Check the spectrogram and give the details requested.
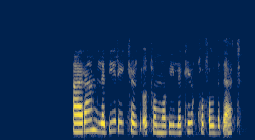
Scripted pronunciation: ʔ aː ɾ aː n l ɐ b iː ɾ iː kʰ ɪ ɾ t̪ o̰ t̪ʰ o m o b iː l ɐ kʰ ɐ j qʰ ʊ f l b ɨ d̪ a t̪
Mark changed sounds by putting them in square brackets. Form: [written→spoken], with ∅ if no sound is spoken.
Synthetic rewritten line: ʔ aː ɾ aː [n→m] l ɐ b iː ɾ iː kʰ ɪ ɾ [t̪→d̪] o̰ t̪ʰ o m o b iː l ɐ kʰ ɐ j qʰ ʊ f l b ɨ d̪ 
